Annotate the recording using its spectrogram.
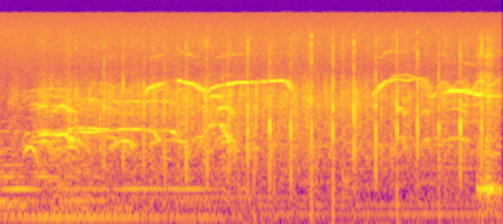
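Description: Drums are struck sharply in a large echoing hall.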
